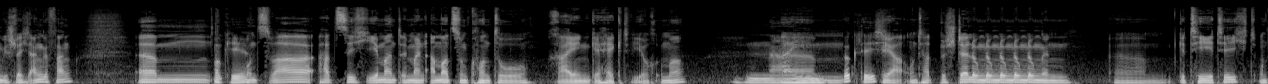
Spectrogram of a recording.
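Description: From 9.85 to 10.40 s the speech stutters from repeated frames: a 139.3 ms block of compressed audio was decoded again, playing four extra times back to back. The duplicated data adds 557.3 ms to the clip, heard as the same fragment looping rapidly.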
